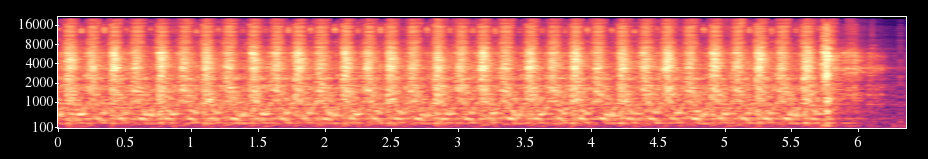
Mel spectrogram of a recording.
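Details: Engine's first start attempt after sitting six months, with a burst carburettor. Steady starter cranking at about three beats a second for nearly six seconds, then it cuts out without catching; long, hard crank.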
